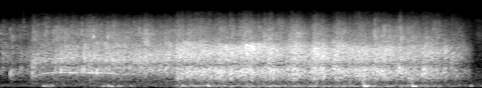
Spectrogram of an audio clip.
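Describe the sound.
Audience applause welcoming a speaker at Salem Fields, the president of a theological seminary in Manila: a steady, dense wash of clapping that holds for about six seconds and then fades at the end.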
